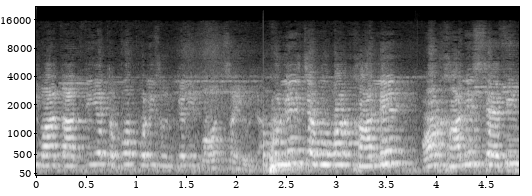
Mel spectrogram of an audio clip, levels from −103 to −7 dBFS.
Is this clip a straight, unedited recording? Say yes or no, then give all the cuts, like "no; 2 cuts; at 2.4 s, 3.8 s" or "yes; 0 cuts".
no; 2 cuts; at 2.3 s, 3.7 s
